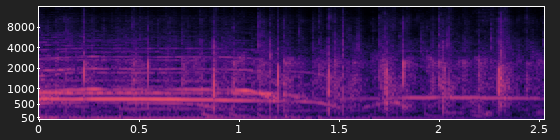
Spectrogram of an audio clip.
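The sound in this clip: An audience applauds a performer with clapping under loud whoops and shouted cheers. The voices slide up and down in pitch over a steady bed of claps.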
